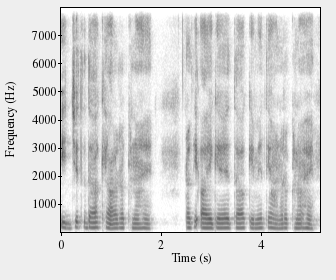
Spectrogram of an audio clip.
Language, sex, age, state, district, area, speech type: Punjabi, female, 18-30, Punjab, Tarn Taran, rural, spontaneous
